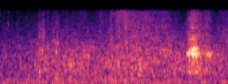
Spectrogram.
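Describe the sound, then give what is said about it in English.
A boat scrapes and slides steadily down a riverbank all by itself, because Mr. Frodo has put the ring on: a continuous rushing, grinding noise that ends in a brief louder splash as it meets the water. No voices are heard. “Ooh, what's that boat doing? Sliding down the bank all by itself.”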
